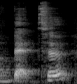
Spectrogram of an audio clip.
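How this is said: It is said in a posh British accent. "o britânico, o posh, que é o da família real, fala better"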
